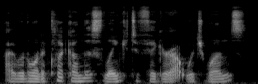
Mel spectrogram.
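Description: A college librarian narrates a catalog tutorial as a screen-recorded voice-over, walking through each step and stressing key words. Her voice is bass and steady, fairly quick, with a creaky, husky texture.

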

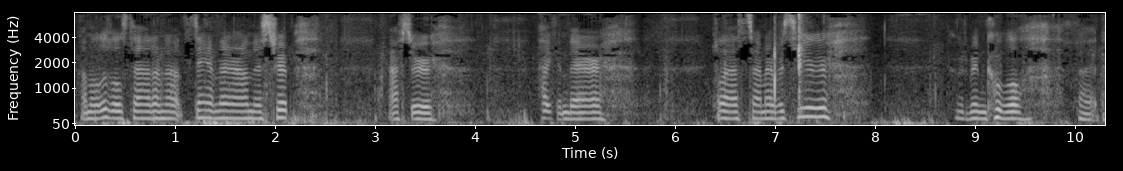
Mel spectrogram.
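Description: Against a noisy background, a woman's fairly low voice moves at a measured pace with fairly even intonation. She's a thirties thru-hiker casually vlogging along a forest trail, phone at arm's length. Her manner is wry and chatty, her breath short from hiking.

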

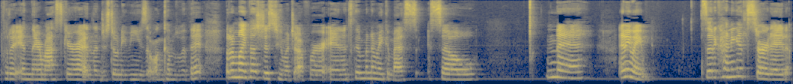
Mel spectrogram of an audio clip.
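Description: A woman's voice: fairly high pitch, pushed and bright. A young woman chatting casually about makeup in her home kitchen, rambling with many fillers. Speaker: beauty vlogger. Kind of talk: casual chat.

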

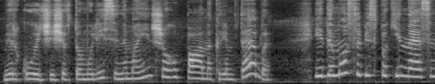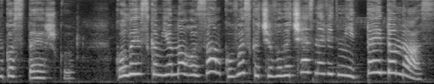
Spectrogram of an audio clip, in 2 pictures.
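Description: A woman's voice: extremely high pitch, animated, moderate pace, darkish tone, voice pushed up. A woman voicing a small, timid but cunning male hare who speaks with exaggerated politeness. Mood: storytelling. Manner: very polite, pleading.

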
